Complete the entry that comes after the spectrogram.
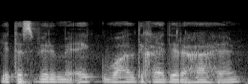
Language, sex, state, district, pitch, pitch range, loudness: Hindi, male, Arunachal Pradesh, Papum Pare, 110 Hz, 110-115 Hz, -17 LUFS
